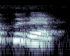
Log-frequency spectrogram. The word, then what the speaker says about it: пыре: Р в удмуртском языке всегда твердо произносится. Пыре, бере и так далее, но почему-то пишут Е.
